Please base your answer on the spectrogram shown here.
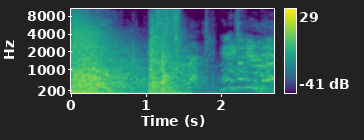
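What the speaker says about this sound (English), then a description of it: "Got more shots fired." Gunfire rings out in the tactical shooter video game Ready or Not during a hospital shooting incident, with a loud opening burst, another sharp shot about a second later, and trailing echoes while voices speak.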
